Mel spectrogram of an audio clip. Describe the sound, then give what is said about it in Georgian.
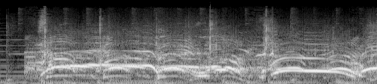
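Georgian football fans chanting and shouting in the streets of Dortmund: loud, continuous massed voices with rhythmic bursts of shouting throughout. “მეორე დღეა დორტმუნდი ქართველი ქომაგებით არის ავსე და თითქმის ყველა ქუჩაზე ქართული შეძახილები ისმის.”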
